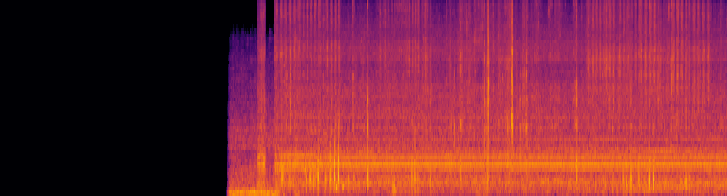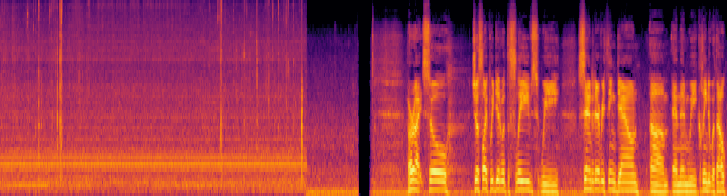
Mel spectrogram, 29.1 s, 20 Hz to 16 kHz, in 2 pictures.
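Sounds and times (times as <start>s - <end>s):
electric sander whining: 5.2s - 20.7s.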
